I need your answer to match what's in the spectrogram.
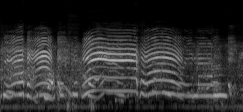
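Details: Young child's loud, sustained wailing cry with sobbing breaks, crying for daddy after he left to take an online job assessment; an ordinary distress cry.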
